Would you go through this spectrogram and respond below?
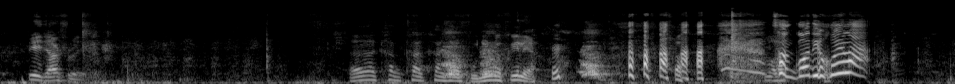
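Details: Dogs in a yard where a brindle Presa Canario female goes after a Rottweiler while a Staffordshire joins in; rising and falling whines and yelps come in bursts, with a man talking throughout.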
